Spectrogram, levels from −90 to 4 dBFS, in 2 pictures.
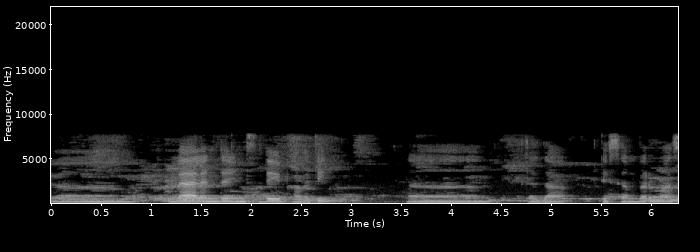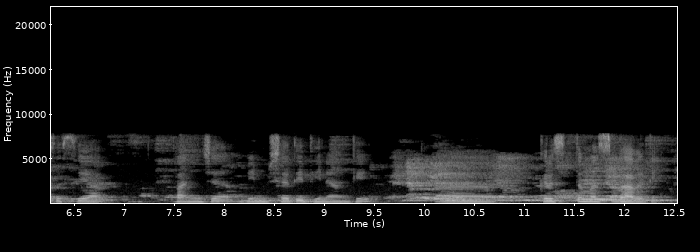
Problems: constant background noise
